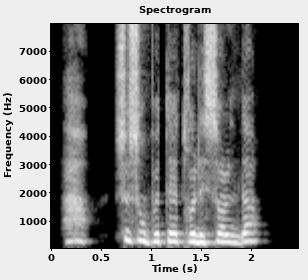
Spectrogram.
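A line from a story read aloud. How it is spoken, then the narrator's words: Joyful exclamation, woman. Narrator (French): s'écria avec joie Madame de Kersin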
